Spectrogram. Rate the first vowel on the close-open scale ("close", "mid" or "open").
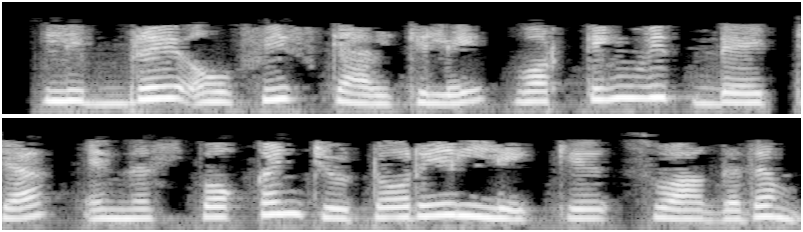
close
